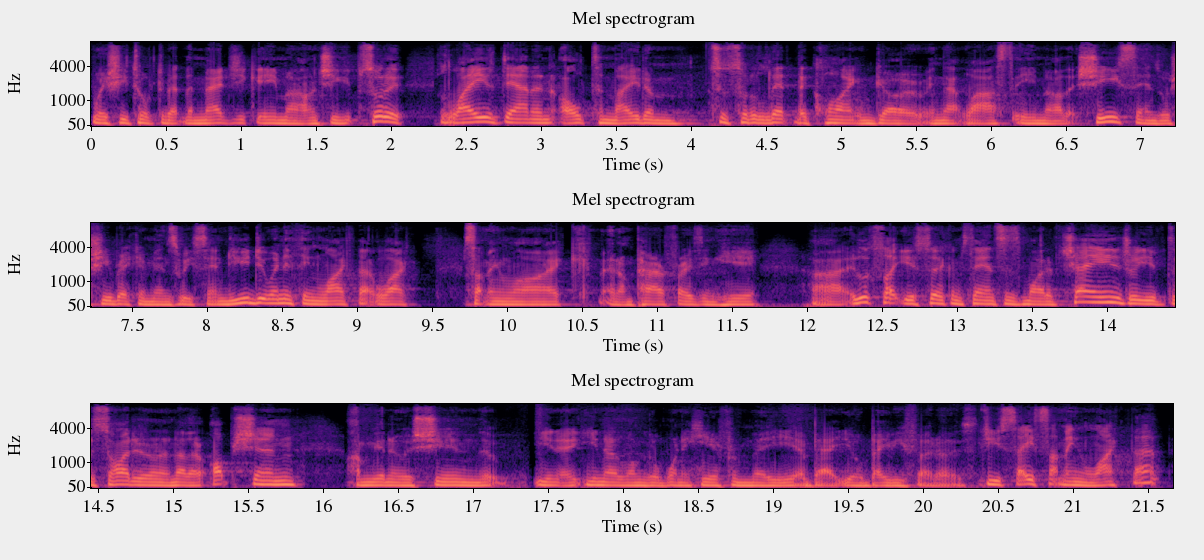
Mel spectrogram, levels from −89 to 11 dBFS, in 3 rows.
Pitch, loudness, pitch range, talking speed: 125 Hz, -19 LUFS, 115-140 Hz, 240 wpm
